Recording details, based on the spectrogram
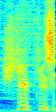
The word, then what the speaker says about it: Chiefs: Certa a pronúncia, gente? Chiefs. Chiefs.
